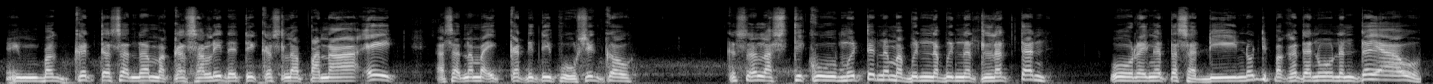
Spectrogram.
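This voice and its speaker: A man's voice: on the high side, unhurried, natural voice. A male actor playing a jittery, puzzled village sidekick in an Ilocano radio comedy drama, exclaiming and questioning theatrically with an Ilocano Filipino accent. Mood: bewildered.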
